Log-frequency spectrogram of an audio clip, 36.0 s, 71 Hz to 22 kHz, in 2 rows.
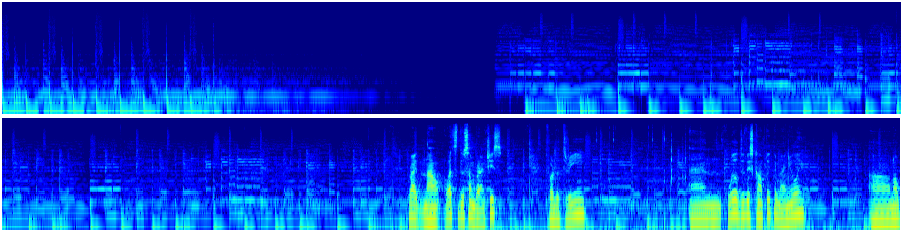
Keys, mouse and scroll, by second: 0.6-1.8 scroll down 2, 1.8 Tab, 1.8 middle click, 2.1 click, 2.2 Tab, 2.4 shift+middle click, 3.0 click, 3.6 shift+middle click, 4.0 scroll up 2, 4.1-5.2 drag, 6.1-7.6 drag, 7.6-8.9 shift+middle drag, 8.6 shift+scroll down 1, 8.9-11.1 drag, 11.1 middle click, 11.6 click, 12.2 middle click, 12.7 click, 13.1 ctrl+z, 13.3-14.5 middle drag, 14.5 click, 15.0 middle click, 15.3-17.1 middle drag, 15.8 KP_0, 17.1 scroll down 2, 17.3-19.2 shift+middle drag, 19.2 click, 19.4 Tab, 31.1-35.9 middle drag.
